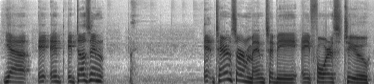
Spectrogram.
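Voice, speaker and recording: A man from Canada chatting casually on a stream, opinionated and halting, restarting his sentences often, with faint game music behind. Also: high-pitched, pushed and bright, clean tone. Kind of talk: casual chat.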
